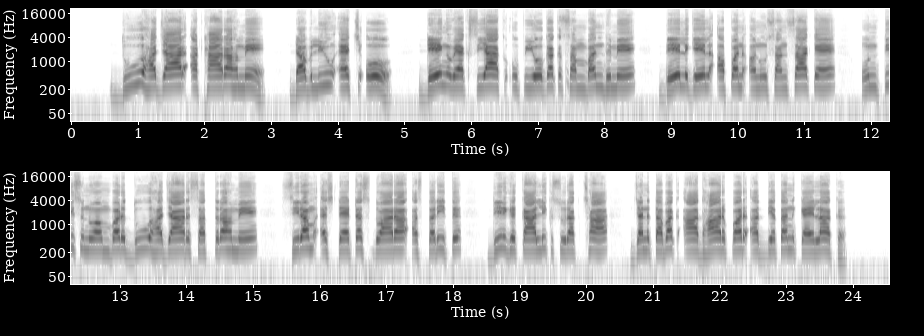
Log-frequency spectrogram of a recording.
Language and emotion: Maithili, neutral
